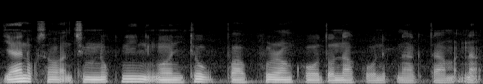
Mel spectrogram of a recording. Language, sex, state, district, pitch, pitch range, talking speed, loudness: Garo, male, Meghalaya, West Garo Hills, 110 Hz, 100-115 Hz, 135 wpm, -19 LUFS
